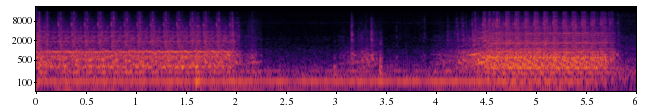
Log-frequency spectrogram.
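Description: Electric sewing machine stitching a fabric border seam at a rapid, even needle rhythm, in two runs: about two seconds from the start, then a pause, then about a second and a half more from just past four seconds in.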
